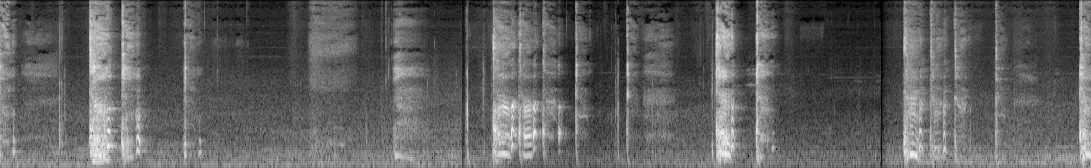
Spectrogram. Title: I'm coughing a lot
